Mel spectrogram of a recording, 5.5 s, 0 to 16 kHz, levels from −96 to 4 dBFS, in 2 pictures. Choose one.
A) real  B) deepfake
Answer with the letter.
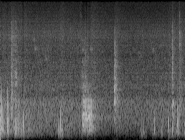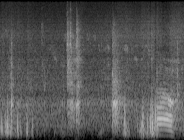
B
